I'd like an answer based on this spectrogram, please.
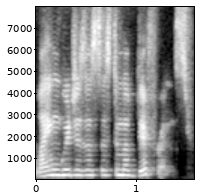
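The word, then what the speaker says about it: différance: have to say that it should never be pronounced difference dareda intended difference to be said identical to the French word difference which is also pronounced difference and you can see that the difference here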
